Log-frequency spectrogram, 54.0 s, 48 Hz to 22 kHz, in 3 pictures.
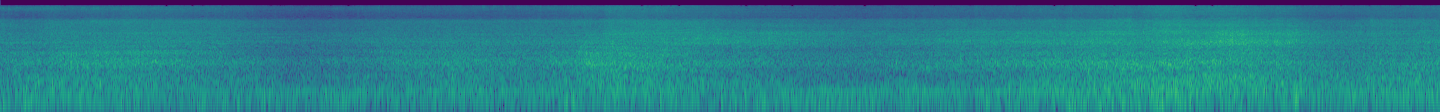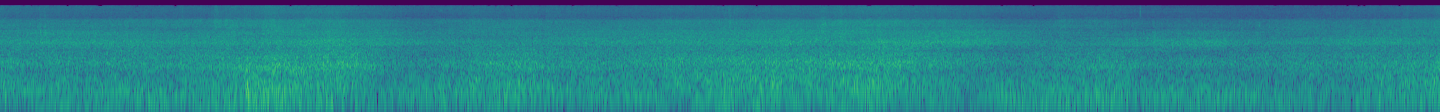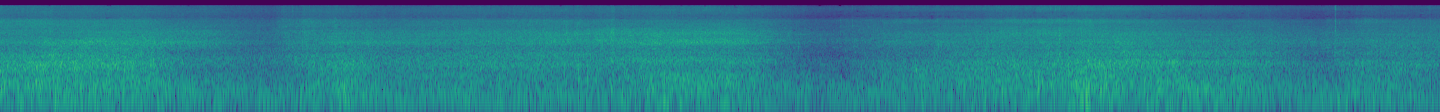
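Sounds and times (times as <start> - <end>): sea waves: 0.0 - 54.0.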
